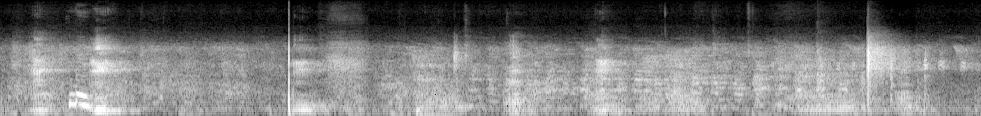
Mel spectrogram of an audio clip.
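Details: Farm-raised pure Landrace and Duroc breeding pigs give scattered harsh grunts and brief squeals, with a sharp knock and a louder squeal near the end amid background voices.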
